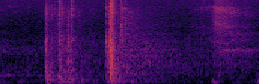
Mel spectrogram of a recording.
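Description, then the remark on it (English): A drawer slides and shuts with a soft wooden thunk, followed by a couple of quieter knocks, all fairly faint with no voices. “We put, put a drawer out, bam, put him in here.”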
